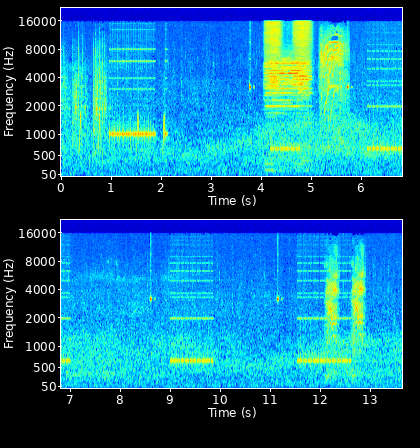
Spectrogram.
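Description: Game dialogue beeps sound in short bursts.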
